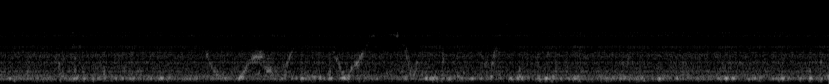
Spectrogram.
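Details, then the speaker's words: 1968 Ford Mustang Philco AM/FM radio D3AA on the bench with a wire antenna and a signal generator's 1 kHz tone: steady hiss with faint sweeping whistles as it is tuned. Reception is weak, the complaint is fading out, cause not yet found. "darn weak right there now let's go back seemed a little weaker up there"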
